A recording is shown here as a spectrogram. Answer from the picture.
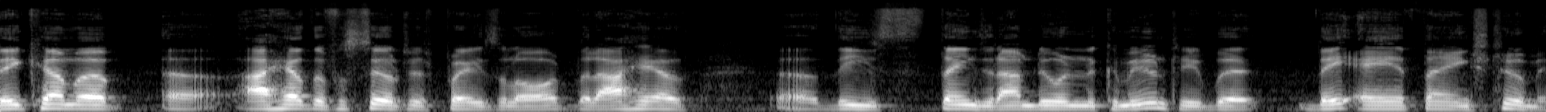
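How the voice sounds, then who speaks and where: At a moderate pace and a medium pitch, a man speaks in a Southern US accent with monotone, flat intonation. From Arkansas, Fort Smith. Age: 70s. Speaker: pastor and community mentor. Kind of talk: interview.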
